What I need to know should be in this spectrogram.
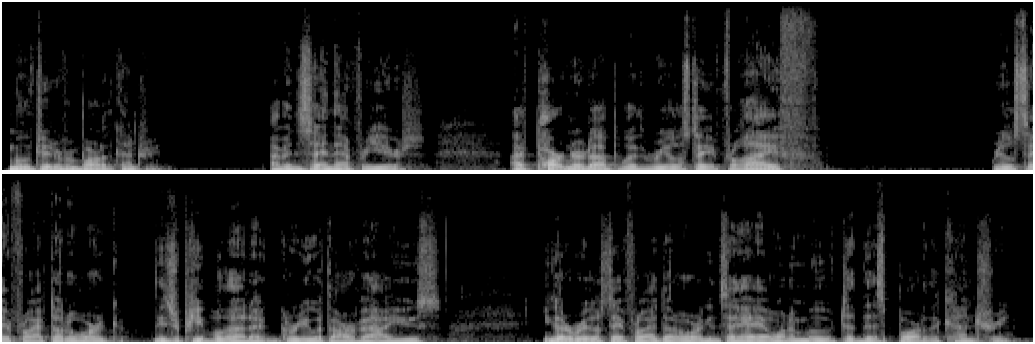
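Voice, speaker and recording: Male podcast commentator: very low, mellow voice, conversational but emphatic delivery. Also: fast talker, slightly rough, no room sound, clean studio sound. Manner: conversational, emphatic, acts out imagined exchanges. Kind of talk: casual religious commentary, answering listener questions.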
